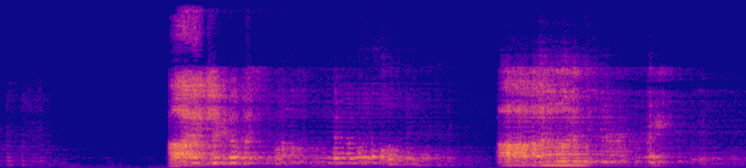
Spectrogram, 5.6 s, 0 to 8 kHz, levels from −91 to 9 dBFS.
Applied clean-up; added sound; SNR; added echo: neural mask model DeepFilterNet 3.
